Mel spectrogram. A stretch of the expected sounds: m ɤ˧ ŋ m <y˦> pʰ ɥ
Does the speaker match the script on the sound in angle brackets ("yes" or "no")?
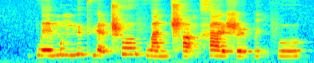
yes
